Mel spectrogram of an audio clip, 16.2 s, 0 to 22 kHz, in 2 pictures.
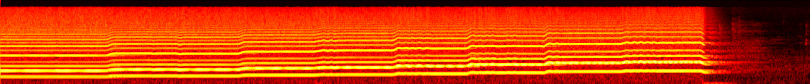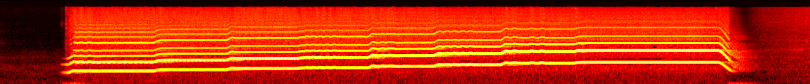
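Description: Synthesized slide-whistle tone from a 3D-printed electronic slide whistle (a flute physical model on a Teensy, driven by breath) playing two phrases that climb in discrete pitch steps, each rising about an octave. The phrases are separated by a pause of over a second. The second phrase holds its top note, then drops in a quick downward glide and cuts off.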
